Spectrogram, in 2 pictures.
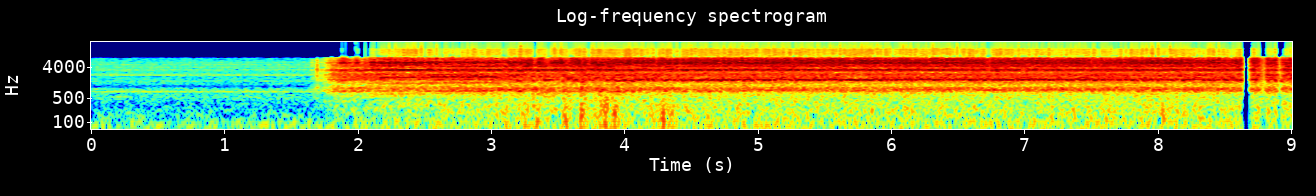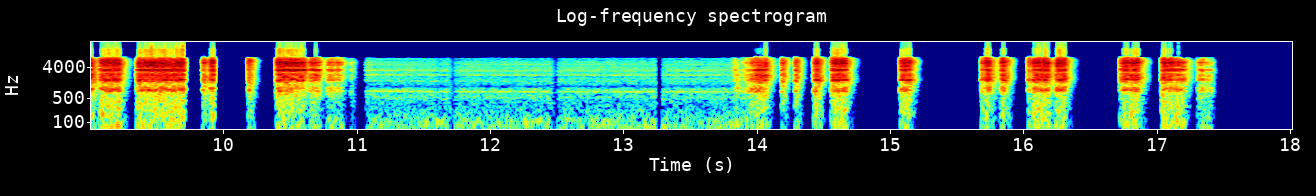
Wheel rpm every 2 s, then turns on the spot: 20, 190, 230, 240, 240, 140, 0, 160, 160.
none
